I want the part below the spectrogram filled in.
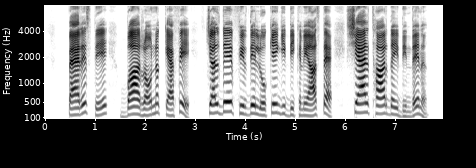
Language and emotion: Dogri, happy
